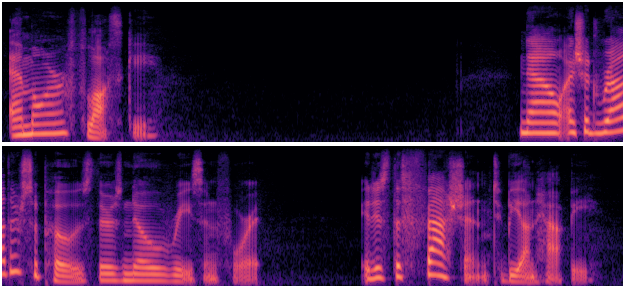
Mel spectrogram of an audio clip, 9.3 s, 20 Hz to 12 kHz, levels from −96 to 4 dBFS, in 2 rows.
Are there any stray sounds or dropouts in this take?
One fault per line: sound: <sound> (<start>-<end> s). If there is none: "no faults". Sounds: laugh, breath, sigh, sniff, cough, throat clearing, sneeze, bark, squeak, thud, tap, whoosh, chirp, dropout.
no faults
